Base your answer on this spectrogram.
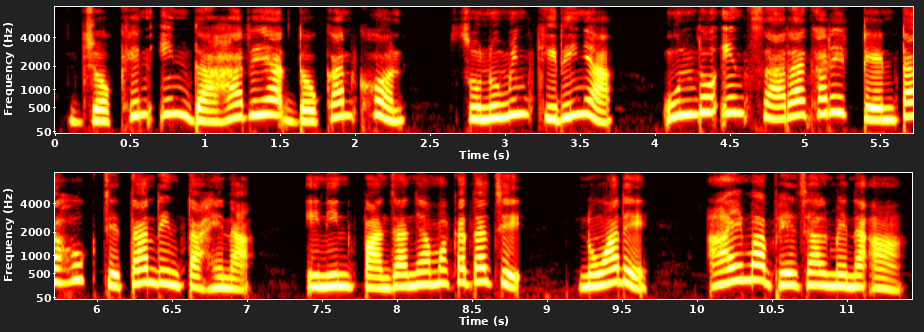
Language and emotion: Santali, fearful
